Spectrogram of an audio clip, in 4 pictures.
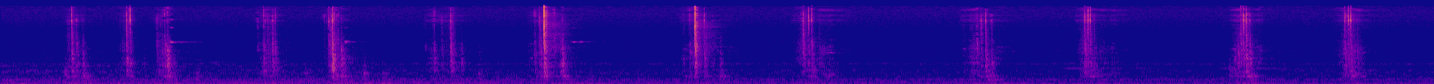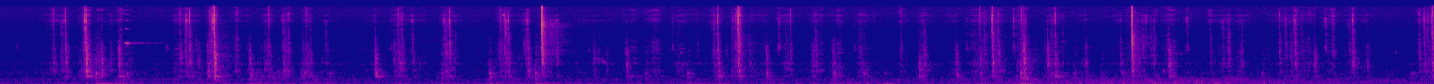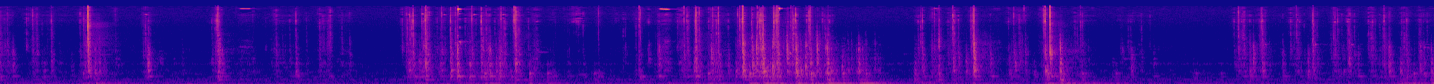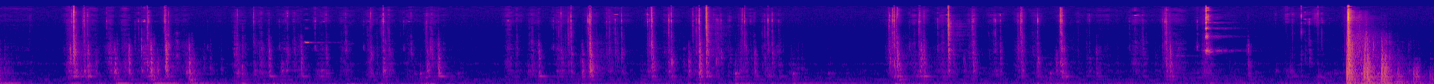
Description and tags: Doorknob various sounds
door, grab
